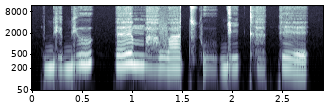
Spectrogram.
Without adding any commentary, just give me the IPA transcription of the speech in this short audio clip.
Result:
bʲ ɛ̤ bʲ ɯ | ɛ m a̤ v a t͡sʼ ṳ ɡ i kʰ ɛ̤ k e

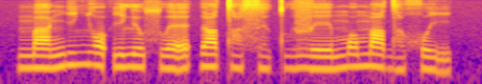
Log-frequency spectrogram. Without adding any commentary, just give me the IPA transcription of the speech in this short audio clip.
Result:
m a ŋ i ʎ ɔ ʔ i lʲ ɔ sʷ ɛ | ɘ tˤ ɛ̤ s ɛ̤ tʷ e̤ v e m ɔ m a dˤ e̤ χʷ i

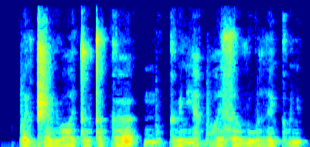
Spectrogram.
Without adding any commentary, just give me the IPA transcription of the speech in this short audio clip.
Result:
p ə lʲ d͡ʒ ɐ lʲ w ɔ ɪ̯ t u t ɐ k œ | m ṳ k ʉ lʲ j ɛ̤ b ɔ̤ ɪ̯ s ə ʊ̯ ð u r ɪ lʲ k ṳ lʲ

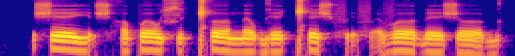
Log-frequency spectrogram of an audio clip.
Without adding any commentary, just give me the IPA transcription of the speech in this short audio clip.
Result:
ʃ eː j ḛ ʃ h ɐ p əː o̯ ɕ ə ǁʰ əː n ɛ o̯ ɡ eː ǁʰ e ʃ f ḛ f ɛ̰ v əː ɗ eː ʃ əː ɡ

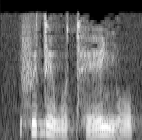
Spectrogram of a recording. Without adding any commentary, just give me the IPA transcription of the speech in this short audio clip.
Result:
f ɪ˦ d e˦˨ w ʊ˨ tʰ eː˨˦ ɲ o˨

